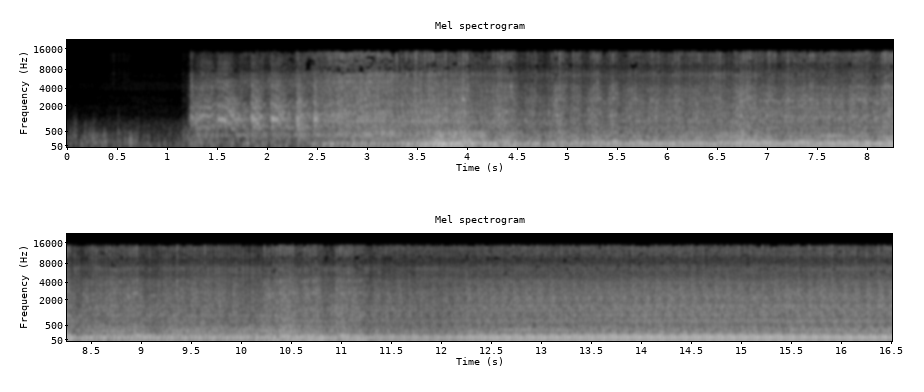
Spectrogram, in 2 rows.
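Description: Case 580K backhoe's diesel engine starting about a second in, running unevenly for a couple of seconds as it catches, then settling into a steady idle that grows a little louder over the last few seconds. This is the first start after a thermostat replacement.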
